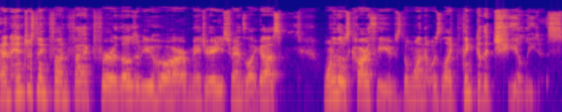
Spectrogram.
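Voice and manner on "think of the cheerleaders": put-on New York accent. Quoting a car thief from a show: imitating a new york accent. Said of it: "the New York accent".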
